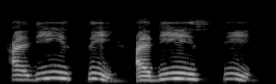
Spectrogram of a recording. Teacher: Kalau yang si harus keluar lidah. Kalau yang sin, ini baru yang sin kayak kita sin biasa.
